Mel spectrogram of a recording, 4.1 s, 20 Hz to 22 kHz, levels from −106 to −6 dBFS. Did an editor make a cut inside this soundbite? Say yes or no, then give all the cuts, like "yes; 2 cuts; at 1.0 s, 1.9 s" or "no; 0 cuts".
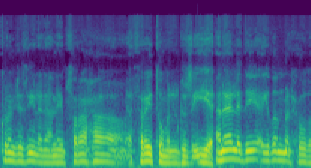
yes; 2 cuts; at 1.7 s, 2.8 s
